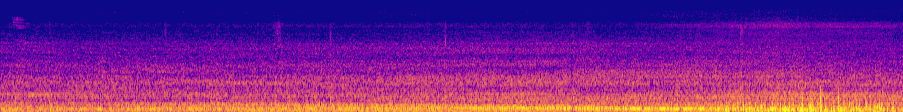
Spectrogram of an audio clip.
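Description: Steady low mechanical hum that stops about fourteen and a half seconds in, followed by irregular rustling and light bumps.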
